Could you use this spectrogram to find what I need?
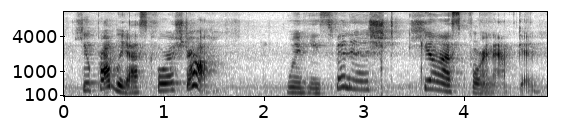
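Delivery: put-on animated storytime voice for young listeners; reading a picture book aloud. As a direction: read it like story time with little ones. Reads picture book to class.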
